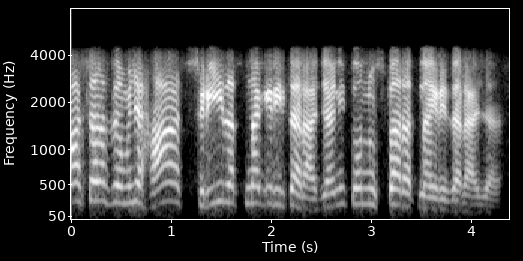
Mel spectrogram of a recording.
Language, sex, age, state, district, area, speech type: Marathi, male, 45-60, Maharashtra, Ratnagiri, urban, conversation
